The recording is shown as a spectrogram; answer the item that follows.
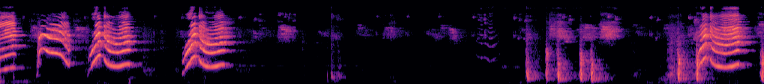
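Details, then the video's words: Talking Indian ringneck parakeet, a pet said to say mummy and mitthu in Hindi, giving three loud, bright, rising-and-falling harmonic calls in quick succession, then a quiet gap, a run of dry clicks, and a final pair of bent calls. "Bolne wala tota - mummy mummy bolta tota - talking parrot - mitthu mitthu"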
